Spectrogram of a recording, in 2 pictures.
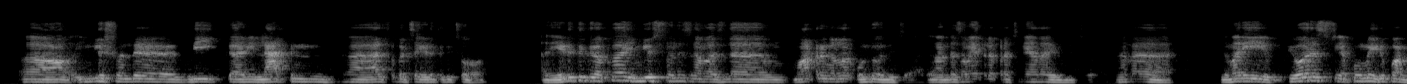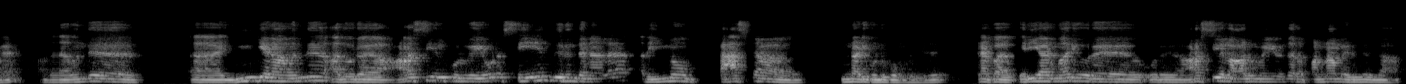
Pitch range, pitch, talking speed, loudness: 110-140 Hz, 120 Hz, 120 wpm, -31 LUFS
